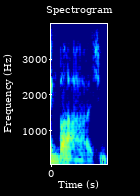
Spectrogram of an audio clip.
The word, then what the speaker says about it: Baj: I spell that M-B-A-J-I. My friends call me Baj, B-A-J. – Baj.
